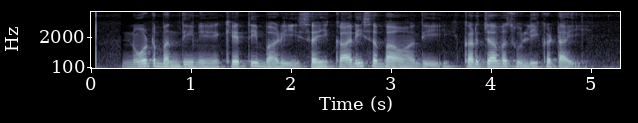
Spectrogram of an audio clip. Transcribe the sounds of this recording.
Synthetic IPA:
noːʈbɐ̃nd̪inẽkʰeːt̪ibaːɽisɐɦikaːɾisɐbʱaːʋãd̪iːkɐɾd͡ʒaʋɐsuːlikɐʈaːḭː

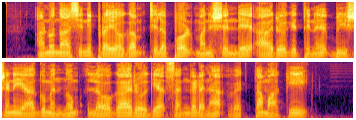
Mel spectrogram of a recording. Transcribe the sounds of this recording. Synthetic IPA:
ɐɳunaːɕiniprɐjo̞ːɡɐmt͡ɕilɐpːo̞ːɭmɐnuʂjɐnde̞ʔaːɾo̞ːɡjɐt̪ːinɨbʱiːʂɐɳijaːɣume̞nːumlo̞ːɡaːɾoːɡjɐsɐŋɡɐɽɐnɐʋjek̚t̪ɐmaːkːi

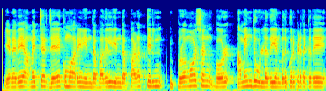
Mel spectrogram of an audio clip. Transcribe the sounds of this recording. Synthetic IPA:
ɛnɐʋeːɐmɐɪt͡ʃːɐɾd͡ʒɐjɐkːʊmaːɾɪnɪnd̪ɐbɐðɪlɪnd̪ɐpːɐɽɐt̪ːɪlpɪɾoːmoːʂɐnpoːlɐmɐɪnd̪ɯʊɭːɐðɯɛnbɐðɯkʊɾɪpːɪɽɐt̪ːɐkːɐðɯː

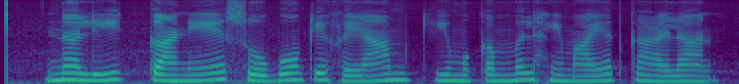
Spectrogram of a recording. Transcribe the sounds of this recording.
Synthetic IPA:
nɐliːkːaːnesoːbõkexɪjaːmkimʊkəmːəlhɪmaːjət̪kaɛːlaːn

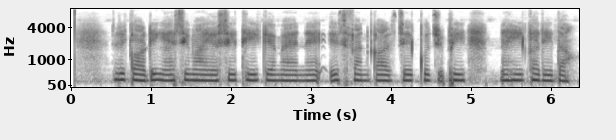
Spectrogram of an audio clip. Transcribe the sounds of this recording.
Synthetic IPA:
ɾɪkɔːɾɖɪ̃ŋɡɛːsimaːjoːsit̪ʰikemɛ̃ːneɪsfɐnkaːɾsekʊt͡ʃʰbʱinɐɦĩxɐɾiːd̪aː

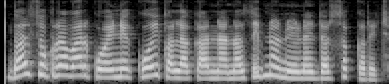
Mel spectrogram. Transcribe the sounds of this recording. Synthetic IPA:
d̪əɾsʊkɾəʋaɾkoinekoikəlakaɾnanəsibnonɪɾɳəjd̪əɾʃəkːəɾet͡ʃʰe̥

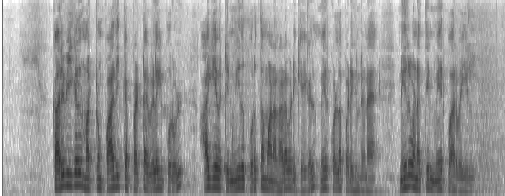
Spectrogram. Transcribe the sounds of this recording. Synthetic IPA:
kɐɾɯʋɪɣɐɭmɐʈrɯmpaːðɪkːɐpːɐʈːɐʋɪɭɐɪpːɔɾɯɭaːɣɪjɐʋɐʈrɪnmiːðɯpɔɾɯt̪ːɐmaːnɐnɐɽɐʋɐɽɪkːɐɪɣɐɭmeːrkɔɭːɐpːɐɽɯɣɪndrɐnɐ | nɪɾɯʋɐɳɐt̪ːɪnmeːrpaːɾʋɐjɪl

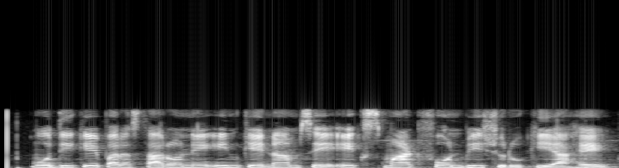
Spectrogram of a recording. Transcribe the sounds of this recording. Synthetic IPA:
moːd̪ikepɐɾəst̪ʰaːɾõneʔɪnkenaːmseʔeːksmaːɾʈfoːnbʱiʃʊɾukijaɦɛː

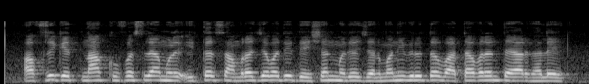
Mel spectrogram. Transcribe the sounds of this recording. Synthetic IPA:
afɾiket̪nakʰːufəsljamuɭeʔit̪əɾsamɾad͡ʑjəʋad̪iːd̪eɕamːəd̪ʱːjed͡ʑəɾməniːʋiɾud̪ʱːəʋat̪aʋɾəɳt̪əjaɾd͡zʱale

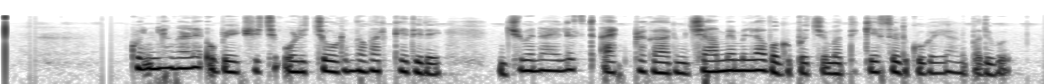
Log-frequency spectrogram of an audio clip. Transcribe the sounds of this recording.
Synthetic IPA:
kuɲːɐŋːɐɭe̞ʔube̞ːkʂit͡ɕːɨʔo̞ɭit͡ɕːoːɽunːɐʋɐrke̞ðiɾe̞ | d͡ʑuʋɐnɐjɐlistaːk̚ʈprɐɡaːɾɐmd͡ʑaːmjɐmilːaʋɐɡupːet͡ɕːumɐt̪ːi̥kʲːe̞ːse̞ɽukːuɣɐjaːɳɨpɐðiʋɨ

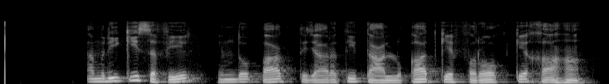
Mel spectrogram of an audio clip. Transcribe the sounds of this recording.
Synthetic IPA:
ɐmɾiːkisɐfiːɾhɪ̃nd̪opaːkt̪ɪd͡ʒaːɾət̪it̪ɐəlːʊqaːt̪kefɐɾɔːɣkexaːɦãː

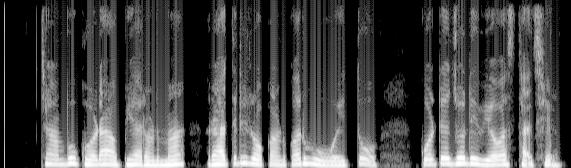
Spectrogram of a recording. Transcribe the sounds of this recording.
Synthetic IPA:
t͡ʃãmbuɡʱoɽaəbʱjaɾəɳmã | ɾat̪ɾiɾokaɳkəɾʋũɦojt̪o | koʈed͡ʒoniʋjəʋəst̪ʰa̰t͡ʃʰḛ

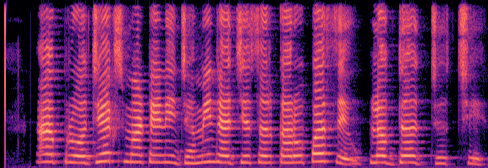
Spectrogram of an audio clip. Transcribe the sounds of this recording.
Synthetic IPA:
apɾod͡ʒek̚ʈsmaʈenid͡ʒəminɾad͡ʒjəsəɾkaɾopaseupləb̚d̪ʱd͡ʒət͡ʃʰe

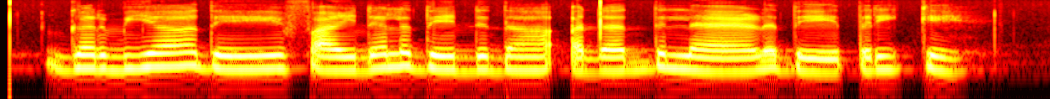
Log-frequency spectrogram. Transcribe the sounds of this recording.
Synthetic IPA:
ɡəɾmijaːd̪eːpʰaːɪnəld̪ɪnd̪aːʔənənd̪lɛːɳd̪eːt̪əɾiːkeː

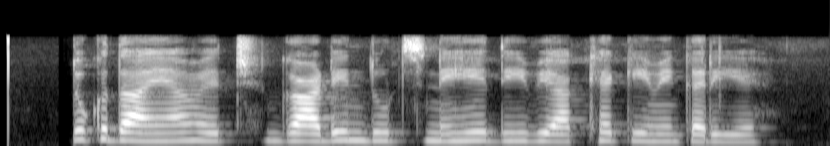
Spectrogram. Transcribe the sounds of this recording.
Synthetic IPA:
d̪ʊkʰd̪aːjãːʋɪt͡ʃɡaːɾɖɪnd̪uːɾsəneːɦeːd̪iːʋjaːkʰjaːkɪʋẽːkəɾiːɛː

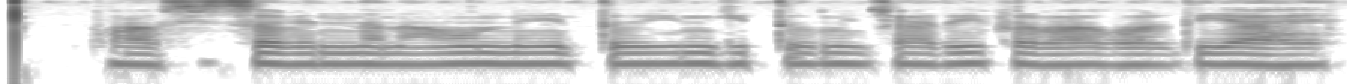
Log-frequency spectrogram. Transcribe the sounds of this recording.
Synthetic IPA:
bʱaːwsɪt̪səbɪ̃nd̪ənaːõnet̪oɪnɡiːt̪õmẽd͡ʒaːd̪uipɾəbʱaːwbʱɐɾd̪ijaɦɛː

